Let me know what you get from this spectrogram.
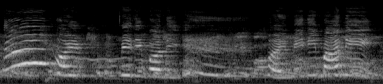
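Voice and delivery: high-pitched, melting fan coo; adoring squeal. Real, not acted. Fan cooing over a favorite idol, adoring squeal. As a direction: squeal fondly, pitch sliding down.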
